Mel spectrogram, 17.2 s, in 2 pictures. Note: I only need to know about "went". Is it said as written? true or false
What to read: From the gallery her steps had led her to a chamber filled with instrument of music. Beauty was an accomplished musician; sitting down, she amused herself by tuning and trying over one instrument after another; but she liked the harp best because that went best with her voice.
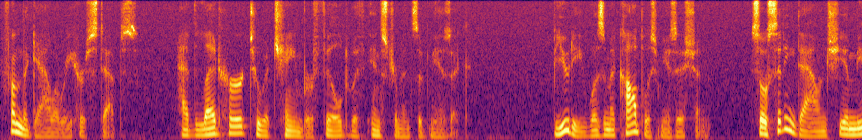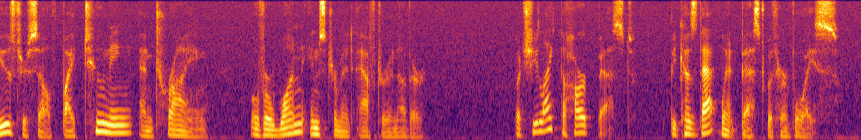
true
